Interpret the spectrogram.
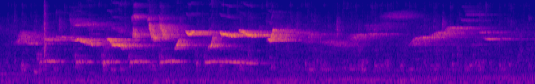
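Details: White-rumped shama in an aviary pouring out a long series of varied whistles and slurred notes, over lower repeated tones, easing into softer phrases toward the end.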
